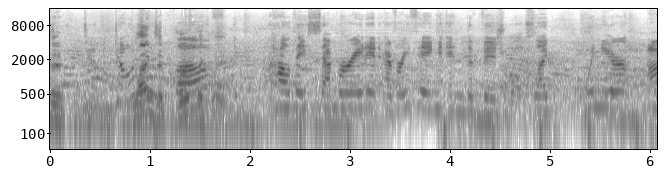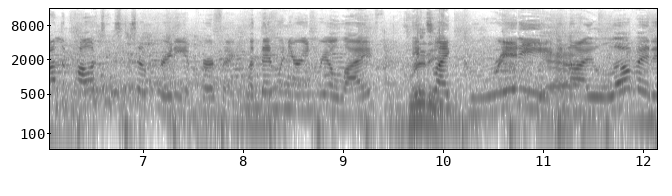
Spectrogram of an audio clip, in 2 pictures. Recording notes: live from the 2011 MTV Movie Awards Gift Suite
